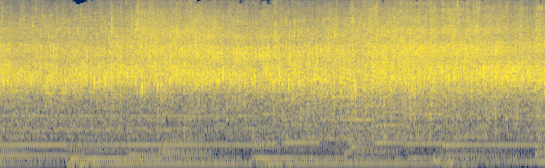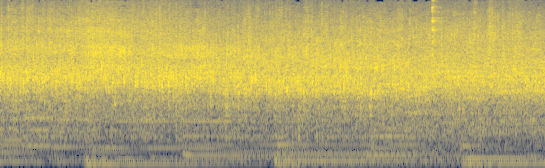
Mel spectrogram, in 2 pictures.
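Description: Hot oil sizzling steadily in frying pans, with thin vermicelli toasting and breaded pork schnitzels frying.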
